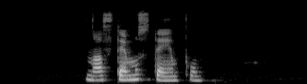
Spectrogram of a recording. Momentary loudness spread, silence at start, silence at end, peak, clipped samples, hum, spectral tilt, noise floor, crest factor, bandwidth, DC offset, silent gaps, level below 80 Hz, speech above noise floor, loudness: 13 LU; 0.85 s; 1.05 s; -6 dBFS; under 0.1%; none; -4.5 dB/octave; -73 dBFS; 22 dB; 13 kHz; under 0.1%; none; -80 dBFS; 49 dB; -25 LUFS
